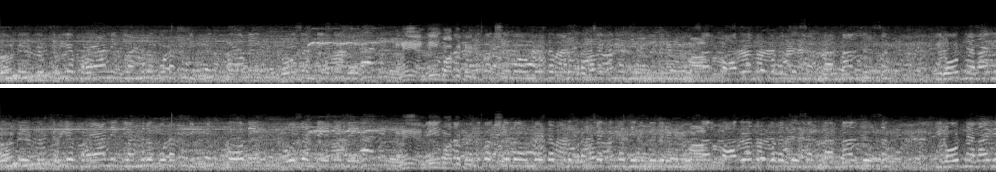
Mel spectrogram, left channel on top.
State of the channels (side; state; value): both; normal; correlation 0.51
